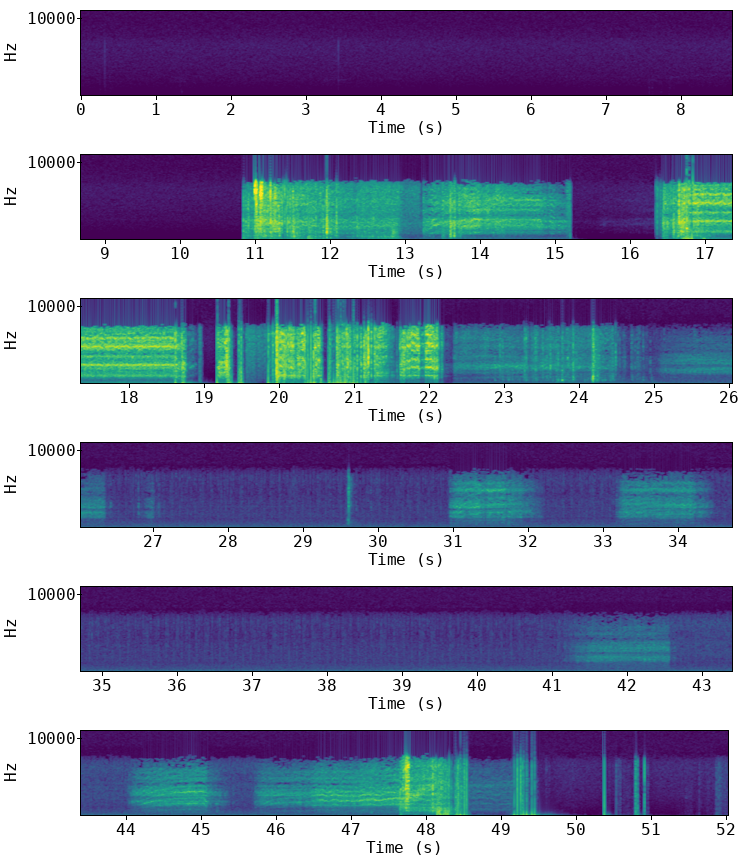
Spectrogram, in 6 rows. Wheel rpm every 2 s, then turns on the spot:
0, 0, 0, 0, 0, 0, 0, 0, 130, 320, 260, 60, 0, 0, 0, 0, 0, 0, 0, 0, 0, 0, 0, 0, 0, 0.
none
